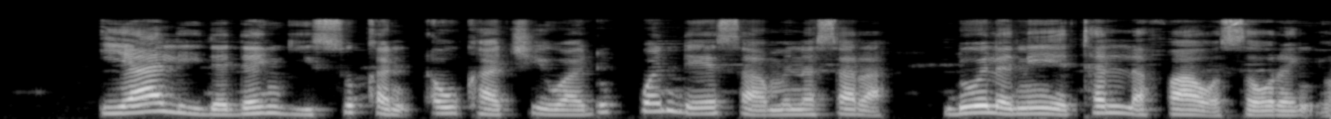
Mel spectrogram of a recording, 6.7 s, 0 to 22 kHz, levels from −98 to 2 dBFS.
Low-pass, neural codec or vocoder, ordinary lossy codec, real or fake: 10.8 kHz; none; none; real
